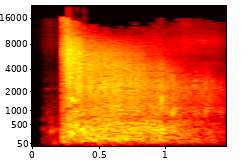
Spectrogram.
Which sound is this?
Made with fireworks
bang, firework, fire-works, wide, destroy, fireworks, long, boom, explosion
